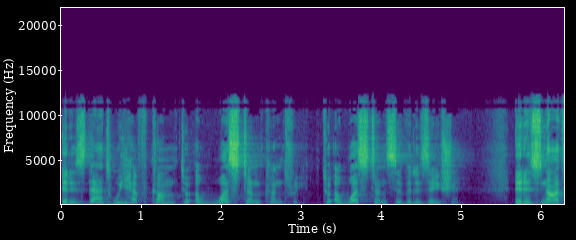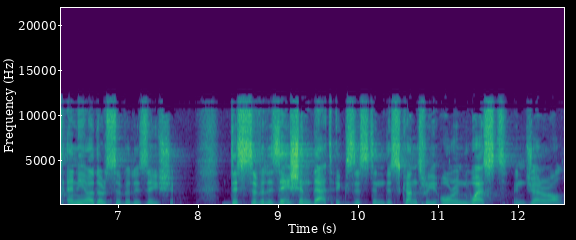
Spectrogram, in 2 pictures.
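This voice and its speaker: With a plain, everyday voice, a man talks at a moderate pace, his pitch fairly high and his intonation lively. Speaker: Islamic preacher. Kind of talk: sermon.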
